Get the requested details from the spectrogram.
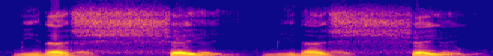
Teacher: شین میں آواز کو پھیلائیں گے صفت تفشی کی وجہ سے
